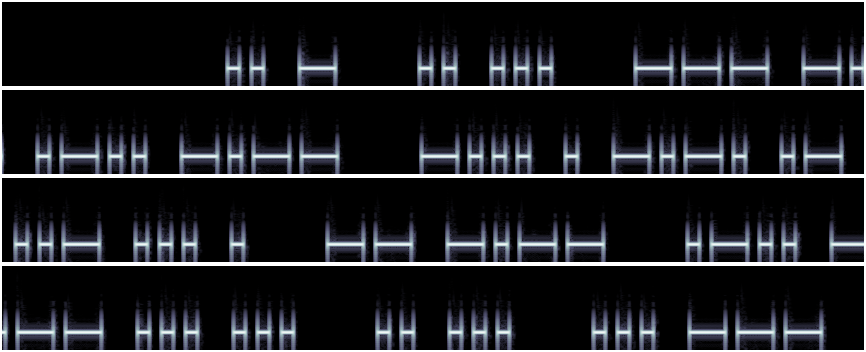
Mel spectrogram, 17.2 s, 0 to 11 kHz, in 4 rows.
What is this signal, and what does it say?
Morse code, heard as a keyed tone, about 20 wpm, 700 Hz. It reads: IT IS ONLY BECAUSE MY LOSS IS SO
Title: Sentences from Top 1400 Words 20wpm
